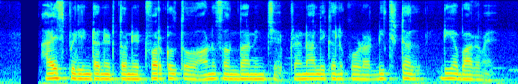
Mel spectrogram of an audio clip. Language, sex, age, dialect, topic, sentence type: Telugu, male, 18-24, Central/Coastal, banking, statement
